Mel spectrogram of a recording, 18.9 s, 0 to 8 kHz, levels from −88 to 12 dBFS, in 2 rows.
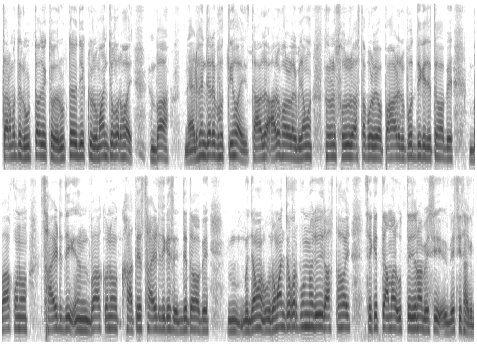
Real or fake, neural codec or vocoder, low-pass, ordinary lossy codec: real; none; none; none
